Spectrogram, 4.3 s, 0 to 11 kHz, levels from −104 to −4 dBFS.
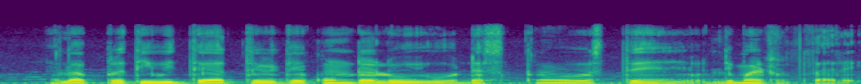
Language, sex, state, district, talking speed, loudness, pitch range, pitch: Kannada, male, Karnataka, Koppal, 110 wpm, -16 LUFS, 105-115 Hz, 110 Hz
